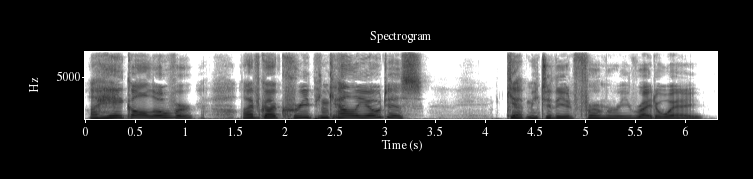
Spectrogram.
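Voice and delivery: high, loud wail of alarm; gasping panic. A narrator's reading. George begging for the infirmary, panicked. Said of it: "he gasped".

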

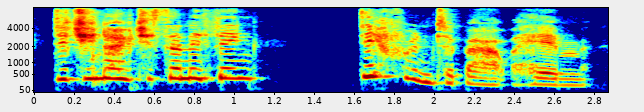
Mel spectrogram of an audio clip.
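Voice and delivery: quick, high, eager question; said quickly. A narrator's reading. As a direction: rush it out urgently, starting high. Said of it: "said Ma quickly".

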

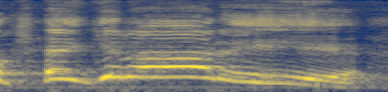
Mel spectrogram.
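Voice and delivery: high, loud brush-off; mock dismissal. Harvard dismissing Cornel West, high and mocking. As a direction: wave him off, scornful.

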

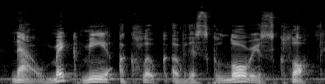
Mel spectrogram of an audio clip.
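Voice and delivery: put-on king ordering the boy to make a cloak. A narrator's reading. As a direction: command it like a greedy king. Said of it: "he ordered".

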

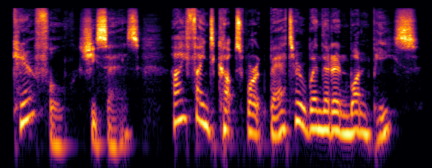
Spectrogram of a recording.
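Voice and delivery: dry teasing woman. A narrator's reading. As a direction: tease him dryly. Lisa teases Gary.

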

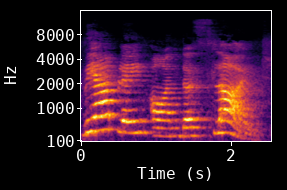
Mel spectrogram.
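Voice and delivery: slow, measured read-aloud for learners; model reading. Shown as a demonstration. Teacher reading once for the children, slow model reading. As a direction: read the sentence out slowly and deliberately. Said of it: "Once I will read for you".

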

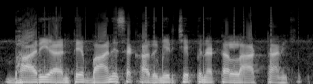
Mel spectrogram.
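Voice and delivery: plain reading voice

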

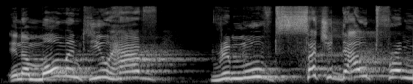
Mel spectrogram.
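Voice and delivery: high, slow, heartfelt thanks; king on his knees thanking the wise man; grateful king. Acted. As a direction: pour out thanks slowly, fading at the end.

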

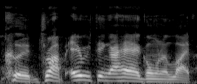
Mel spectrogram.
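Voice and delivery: usual speaking voice

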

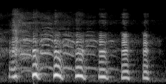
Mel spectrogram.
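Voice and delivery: long, high burst of laughter; tearful laughing. Real, not acted. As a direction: laugh high and helplessly through tears. Laughing at own red face.

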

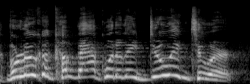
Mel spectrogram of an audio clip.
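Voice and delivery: frantic mother's high, loud cries; screamed. Acted. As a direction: call after your daughter in alarm, screaming. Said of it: "screamed Missus Salt".

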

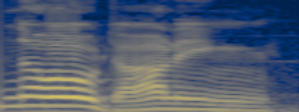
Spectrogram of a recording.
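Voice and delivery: slow, loud, drawn-out "No, darling" in a grand teacher voice; a hammed-up imperious mentor; imitating the teacher. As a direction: stretch it out like a grand old teacher letting him down. Quoting the teacher's refusal.

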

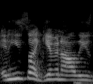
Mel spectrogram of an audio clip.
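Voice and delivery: normal talking voice

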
